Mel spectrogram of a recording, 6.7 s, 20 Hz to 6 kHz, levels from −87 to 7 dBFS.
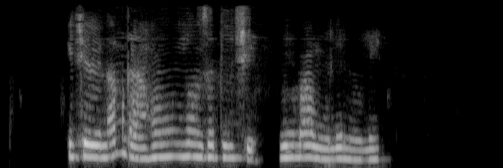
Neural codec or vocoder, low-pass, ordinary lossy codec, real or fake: codec, 44.1 kHz, 3.4 kbps, Pupu-Codec; 5.4 kHz; AAC, 24 kbps; fake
